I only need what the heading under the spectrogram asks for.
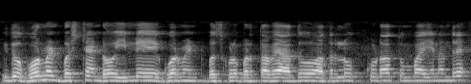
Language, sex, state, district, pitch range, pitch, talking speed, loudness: Kannada, male, Karnataka, Shimoga, 165-175 Hz, 175 Hz, 190 wpm, -15 LUFS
